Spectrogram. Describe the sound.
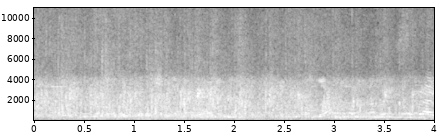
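An audience applauds to welcome someone: a dense, steady wash of many hands clapping at once, holding an even level for about four seconds, with faint crowd voices mixed into the noise.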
